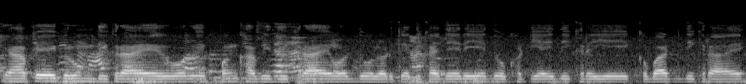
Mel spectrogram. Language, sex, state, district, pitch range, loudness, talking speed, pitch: Hindi, male, Gujarat, Gandhinagar, 125-130 Hz, -16 LUFS, 255 wpm, 130 Hz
